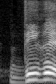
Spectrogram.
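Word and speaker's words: دقیقه: لفظ استعمال ہوتا ہے۔ یہ لفظ دقیقے تلفظ کرتے ہوئے یا بولتے ہوئے دیغے رہ جاتا ہے، یعنی اگر آپ کسی ایرانی سے گفتگو کریں گے تو بالعموم آپ کو یہ آواز سنائی دے گی، دیغے یعنی دقیقہ۔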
